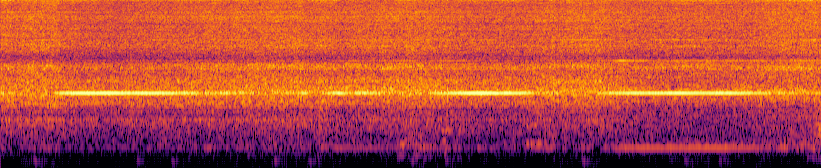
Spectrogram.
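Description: Electric air pump running steadily, blowing air into an inflatable pool: a steady motor whine over a rush of air, swelling slightly in loudness now and then.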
